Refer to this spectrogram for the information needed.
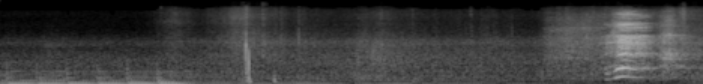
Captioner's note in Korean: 그때 들려오는 발걸음 소리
